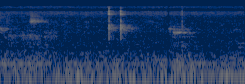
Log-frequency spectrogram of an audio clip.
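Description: Near silence: room tone, with two faint, closely spaced clicks just after a second in.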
